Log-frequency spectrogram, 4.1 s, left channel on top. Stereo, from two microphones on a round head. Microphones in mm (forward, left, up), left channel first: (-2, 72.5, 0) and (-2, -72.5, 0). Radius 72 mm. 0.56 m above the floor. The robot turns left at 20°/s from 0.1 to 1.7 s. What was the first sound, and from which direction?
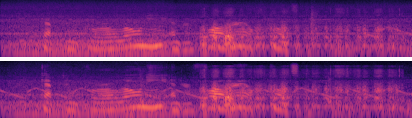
A woman speaking, 70° right (ahead or behind).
